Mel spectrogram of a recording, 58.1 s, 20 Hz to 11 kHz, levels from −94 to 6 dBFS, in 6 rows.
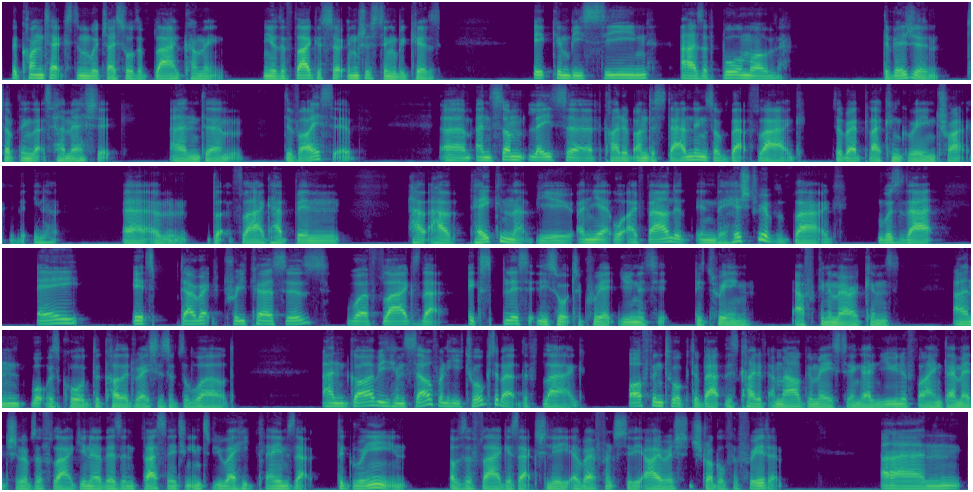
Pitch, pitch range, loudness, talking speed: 100 Hz, 95-115 Hz, -26 LUFS, 150 wpm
